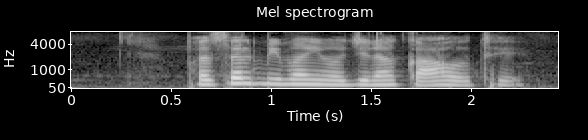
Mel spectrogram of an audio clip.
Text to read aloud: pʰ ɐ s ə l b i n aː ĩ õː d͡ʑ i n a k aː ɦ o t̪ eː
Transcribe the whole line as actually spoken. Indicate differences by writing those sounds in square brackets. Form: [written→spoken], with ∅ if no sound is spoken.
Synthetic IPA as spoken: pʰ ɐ s ə l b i [n→m] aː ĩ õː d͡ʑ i n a k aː ɦ o [t̪→t̪ʰ] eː

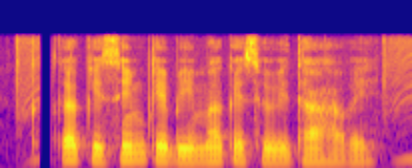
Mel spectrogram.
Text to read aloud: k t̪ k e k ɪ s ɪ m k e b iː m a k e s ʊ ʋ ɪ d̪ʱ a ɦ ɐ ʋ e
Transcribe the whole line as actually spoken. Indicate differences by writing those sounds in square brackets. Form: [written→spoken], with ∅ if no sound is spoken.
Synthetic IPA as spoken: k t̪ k [e→a] k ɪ s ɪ m k e b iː m a k e s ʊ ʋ ɪ d̪ʱ a ɦ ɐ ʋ e

